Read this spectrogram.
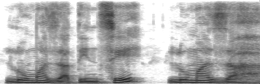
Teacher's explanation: اسے وقف کی صورت میں ہائے ساکنہ سے بدل کر وقف کریں گے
